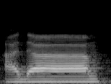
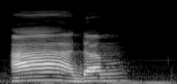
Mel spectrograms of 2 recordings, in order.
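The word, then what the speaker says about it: آدم: Ini kadang orang bacanya di ba itu qala huwa Adam. Salah. Tulisannya Adam itu hamzahnya yang panjang. Gini tulisannya, bukan gini. Ini salah. Ini yang betul. Adam, bukan Adam.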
